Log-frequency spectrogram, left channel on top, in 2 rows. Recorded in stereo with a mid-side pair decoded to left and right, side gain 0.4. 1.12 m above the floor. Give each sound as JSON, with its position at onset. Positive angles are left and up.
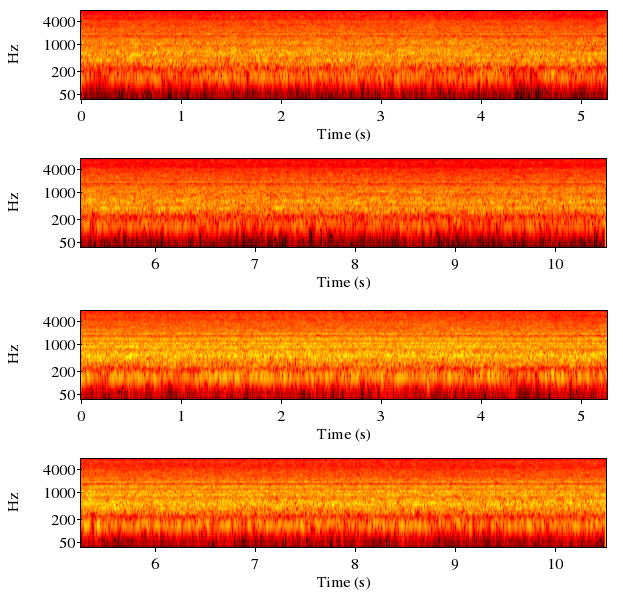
{"t": 0.0, "sound": "running water", "azimuth_deg": -70, "distance_m": 0.9}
